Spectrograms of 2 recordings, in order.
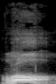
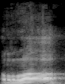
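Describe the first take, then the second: First: The r is heavy, with a rounded o-like vowel. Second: The r is light, with an open a vowel. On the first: The speaker calls it right. "റാ തഫ്ഖീമാക്കി ഉച്ചരിക്കണം" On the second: The speaker calls it wrong. "റ എന്ന് വായ ഓപ്പൺ ചെയ്ത് പറയാതെ"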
